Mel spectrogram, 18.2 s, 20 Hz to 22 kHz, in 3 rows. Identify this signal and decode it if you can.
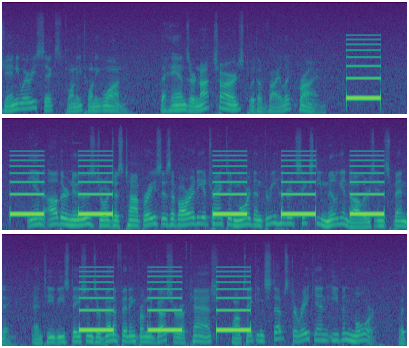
Alarm pattern, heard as an alarm's beeps, played three times, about 490 Hz, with speech in English. Temporal three. Smoke or fire, evacuate.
